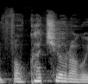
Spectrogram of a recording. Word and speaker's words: vocatio: 그런데 이 말은요, 라틴어, 영어의 vocation에서 n자만 빼면 됩니다. 그러면 라틴어로는 vocatio라고 읽는다고 그럽니다.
